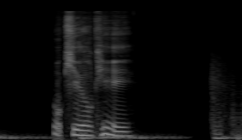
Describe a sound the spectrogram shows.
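A young man speaks briefly and with animation into a microphone.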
